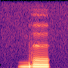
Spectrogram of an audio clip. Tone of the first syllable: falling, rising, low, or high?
high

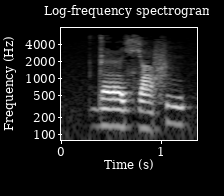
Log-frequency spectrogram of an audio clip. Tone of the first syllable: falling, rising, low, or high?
low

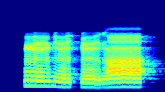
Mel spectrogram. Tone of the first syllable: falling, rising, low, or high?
high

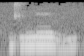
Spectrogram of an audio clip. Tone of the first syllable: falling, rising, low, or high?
high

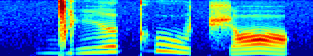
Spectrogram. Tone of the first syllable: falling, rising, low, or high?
rising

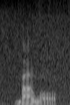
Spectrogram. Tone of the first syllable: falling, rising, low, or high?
high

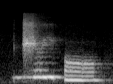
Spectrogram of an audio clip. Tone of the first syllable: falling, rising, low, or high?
high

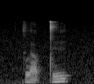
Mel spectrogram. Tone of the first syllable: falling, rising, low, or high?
low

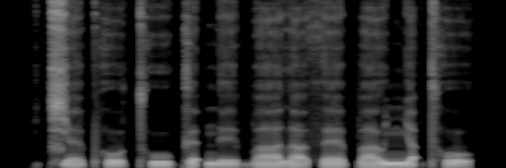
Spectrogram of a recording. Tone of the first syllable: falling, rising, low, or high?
low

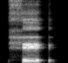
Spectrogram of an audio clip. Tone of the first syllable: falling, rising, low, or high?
falling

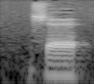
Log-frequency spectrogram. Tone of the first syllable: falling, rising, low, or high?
low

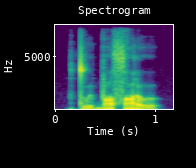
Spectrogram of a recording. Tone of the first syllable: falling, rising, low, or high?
low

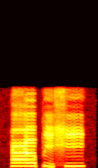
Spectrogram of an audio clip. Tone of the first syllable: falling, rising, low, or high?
high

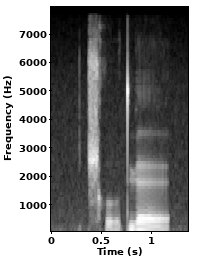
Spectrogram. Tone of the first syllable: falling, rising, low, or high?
low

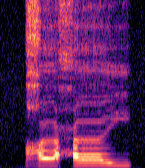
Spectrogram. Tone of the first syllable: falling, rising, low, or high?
low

